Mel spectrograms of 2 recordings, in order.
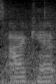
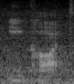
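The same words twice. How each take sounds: First: It is said the way she used to. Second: It is said the way she looked up. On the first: This is how she assumed it was said. The speaker calls it wrong. "I always thought it was" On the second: This is how it is actually said. The speaker calls it right. "you pronounce it ikat"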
